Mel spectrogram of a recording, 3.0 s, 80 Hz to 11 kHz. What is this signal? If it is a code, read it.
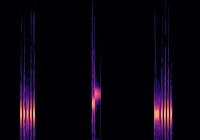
Morse code, heard as a keyed tone, about 50 wpm, 700 Hz. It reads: 5 6
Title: Single Letter-Number 50wpm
